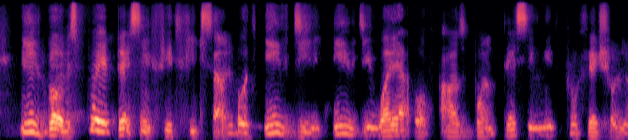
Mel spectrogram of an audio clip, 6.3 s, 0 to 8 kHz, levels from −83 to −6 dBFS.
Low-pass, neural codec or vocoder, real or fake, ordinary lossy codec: 7.2 kHz; codec, 16 kHz, 1 kbps, FreqCodec, smaller model; fake; none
